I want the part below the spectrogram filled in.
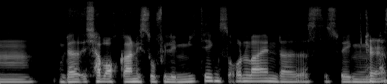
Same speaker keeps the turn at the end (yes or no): yes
